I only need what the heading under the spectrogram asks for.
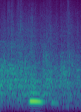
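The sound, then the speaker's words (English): A steady wash of audience applause fills the whole moment, with a brief low vocal sound rising over it partway through. “She always thinks the applause is for her.”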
